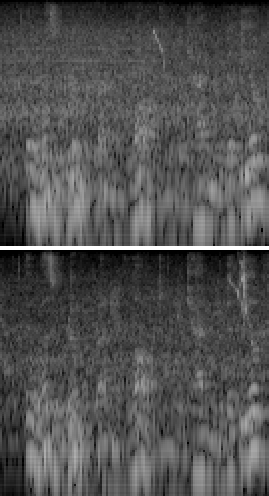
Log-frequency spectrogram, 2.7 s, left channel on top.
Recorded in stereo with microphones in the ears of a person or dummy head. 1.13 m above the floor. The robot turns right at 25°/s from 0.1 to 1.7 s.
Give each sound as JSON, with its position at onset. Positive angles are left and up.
{"t": 0.2, "sound": "a man speaking", "azimuth_deg": -100, "distance_m": 1.0}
